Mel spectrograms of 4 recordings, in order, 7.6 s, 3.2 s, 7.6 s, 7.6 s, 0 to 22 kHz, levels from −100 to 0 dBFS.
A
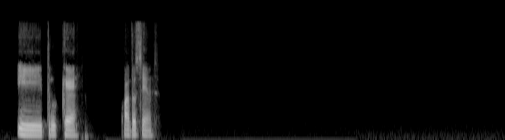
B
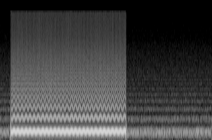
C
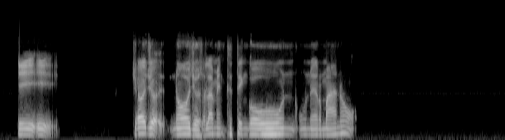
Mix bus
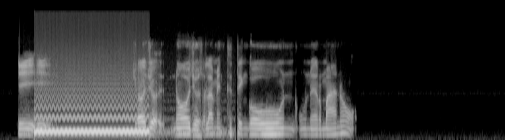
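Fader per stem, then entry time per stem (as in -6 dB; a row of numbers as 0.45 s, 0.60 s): mute, 0.0 dB, +2.0 dB; mute, 0.35 s, 0.00 s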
